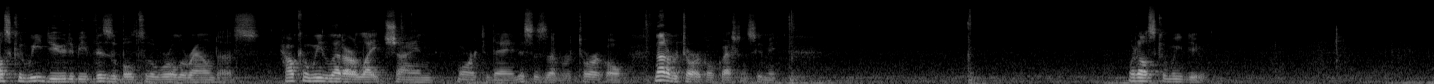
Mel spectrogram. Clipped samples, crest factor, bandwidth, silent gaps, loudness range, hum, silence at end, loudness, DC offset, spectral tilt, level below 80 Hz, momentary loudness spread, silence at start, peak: under 0.1%; 24 dB; 16.5 kHz; none; 12 LU; none; 0 s; -32 LUFS; under 0.1%; -5.5 dB/octave; -52 dBFS; 24 LU; 0 s; -10 dBFS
